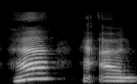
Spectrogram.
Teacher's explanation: the last part of your throat will be engaged for ha, ha, da, 2 counts long, very sharp sound.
